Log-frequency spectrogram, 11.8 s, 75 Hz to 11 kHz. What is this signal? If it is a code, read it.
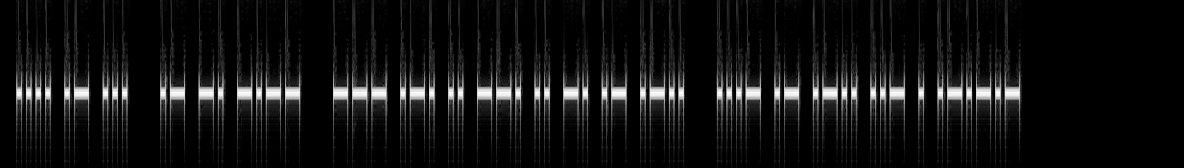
Morse code, heard as a keyed tone, about 25 wpm, 700 Hz. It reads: HAS ANY ORIGINAL VALUE.
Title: Sentences from Top 1000 Words - Review Part 6 - 25wpm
